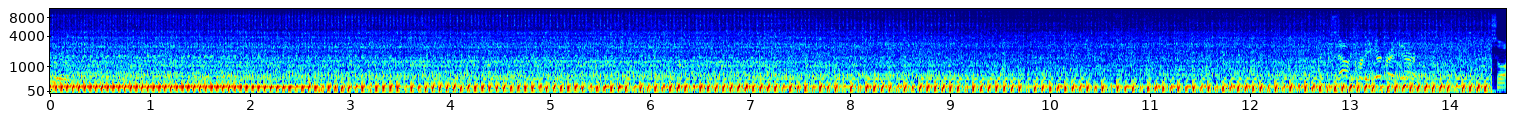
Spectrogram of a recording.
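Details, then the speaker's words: Predator 212-powered MotoVox minibike after its PZ26 carburetor was cleaned and tuned, with the fuel screw about 1.5 turns out and idle set by the slide screw: a steady, even single-cylinder idle with a regular beat and no misses. It is running healthy. "I turned down the idle where I wanted it. So, now it seems like it's running pretty good."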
